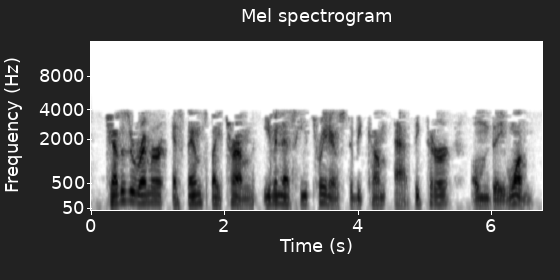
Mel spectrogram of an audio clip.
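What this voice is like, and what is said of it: Thick accent. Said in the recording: “you have a really thick accent”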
